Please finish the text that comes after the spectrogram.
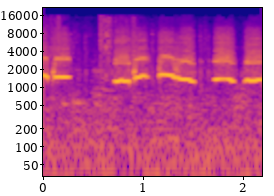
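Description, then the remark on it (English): A person whistles a series of five short, bright chirps in a choppy rhythm, imitating a bird's call as the bird witness's testimony read back by a court reporter in a comedic courtroom scene. Each note is loud and slightly sliding in pitch, with no talking. “Your Honor, would the court reporter please read back the bird witness's testimony?”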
